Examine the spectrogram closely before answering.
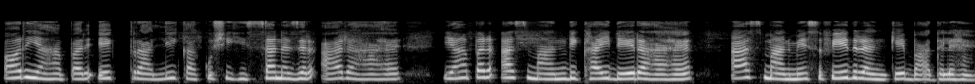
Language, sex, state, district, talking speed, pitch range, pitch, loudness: Hindi, female, Bihar, Sitamarhi, 165 wpm, 245-290 Hz, 265 Hz, -16 LUFS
